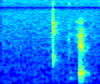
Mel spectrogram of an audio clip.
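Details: A sharp click followed by a brief voiced catch in the throat in a quiet room: a single hiccup from someone who has had hiccups for two days.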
